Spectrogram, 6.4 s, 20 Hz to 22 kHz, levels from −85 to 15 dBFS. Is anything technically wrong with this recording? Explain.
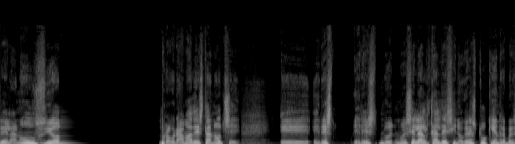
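Yes, there are two kinds of fault.

From 0.77 to 2.04 s there is a long network dropout. The last sound is stretched into a fading buzz, then about 0.92 s of silence follows. This was likely caused by packets never arriving, so roughly 1 s of audio is simply gone. The decaying buzz before the silence distinguishes it from a clean mute.

Jitter buffer speed-up follows as the receiver sheds a backlog of about a fifth of a second. From 2.13 to 3.33 s the audio runs 108% fast, and from 3.97 to 6.30 s it runs 105% fast, each stretch trimming roughly a tenth of a second as tiny pitch-period slices. Pitch stays unchanged, which rules out a resampling error.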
